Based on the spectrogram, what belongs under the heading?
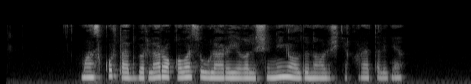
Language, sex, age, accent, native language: Uzbek, female, 19-29, Farg'ona, Uzbek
